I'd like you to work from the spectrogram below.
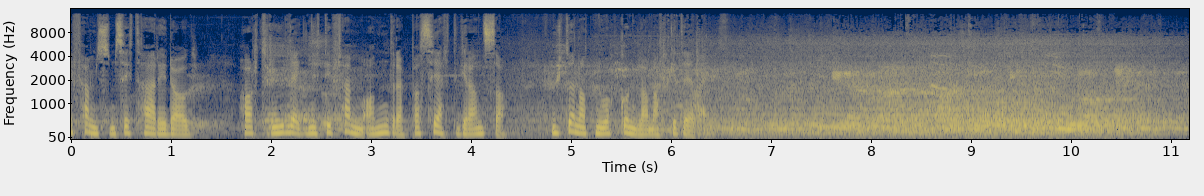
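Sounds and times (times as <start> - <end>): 
speech: 0.0 - 6.7
faint indistinct voices: 4.3 - 11.1
passenger train rumbling on the way from Seger to Budapest, heard from inside the carriage: 4.4 - 11.1.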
